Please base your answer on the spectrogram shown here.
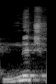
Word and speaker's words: niche: a specialist because my niche marketing is typically what wins. Yes. Well, I so I use marketing is number, right? I I use the French pronunciation so it doesn't rhyme as well, right?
